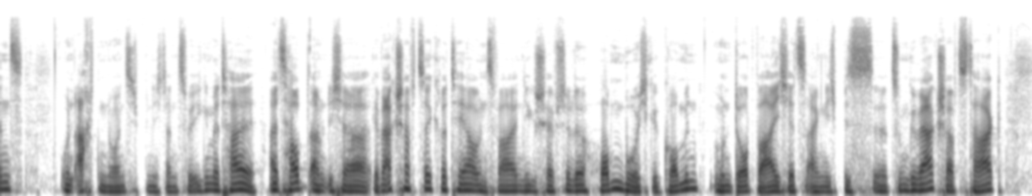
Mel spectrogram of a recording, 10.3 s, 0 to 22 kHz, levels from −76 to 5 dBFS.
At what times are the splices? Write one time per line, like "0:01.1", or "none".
0:02.6
0:03.7
0:07.0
